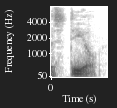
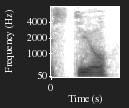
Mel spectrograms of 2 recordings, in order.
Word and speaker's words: Stihl: go right to the Stihl? And that's Stihl, pronounced Stihl.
